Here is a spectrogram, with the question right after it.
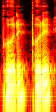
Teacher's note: The T in put changes to a fast D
